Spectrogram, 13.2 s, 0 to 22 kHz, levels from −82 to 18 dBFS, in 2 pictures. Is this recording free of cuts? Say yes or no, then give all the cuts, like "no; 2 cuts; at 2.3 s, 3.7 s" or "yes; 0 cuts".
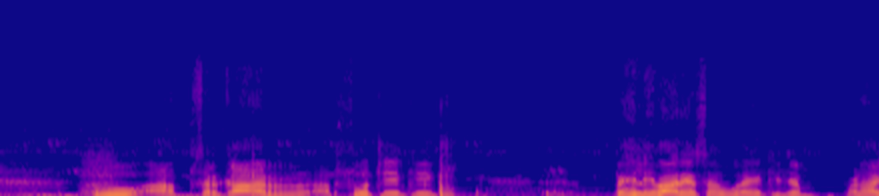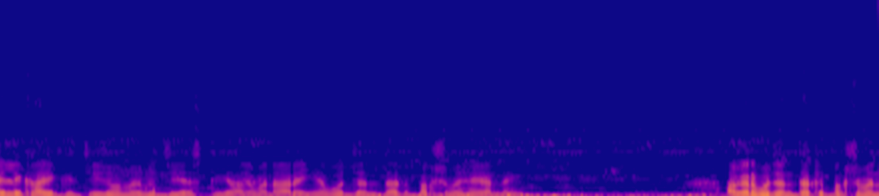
no; 1 cut; at 8.6 s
